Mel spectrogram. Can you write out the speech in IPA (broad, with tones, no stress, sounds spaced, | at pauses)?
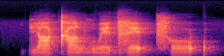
p j a˧ kʰ a˧ w l w e˧ d͡z e˦ ʔ t͡sʰ o˦ ʔ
